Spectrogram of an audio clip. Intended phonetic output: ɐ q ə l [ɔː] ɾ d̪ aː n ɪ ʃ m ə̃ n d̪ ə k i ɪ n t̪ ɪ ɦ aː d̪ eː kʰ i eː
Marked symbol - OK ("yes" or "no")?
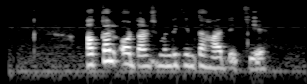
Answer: yes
